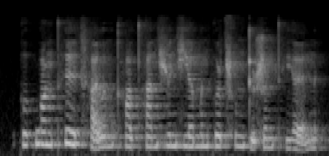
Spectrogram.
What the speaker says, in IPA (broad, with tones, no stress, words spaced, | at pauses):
kɤ˧˥kwɑ˥˧ŋ t̪ʰe˥˩ɪ̯t͡sʰä̰˨˩ lɤ˧˥ŋkʰɑ˧ʊ̯ t̪ʰa˧˥nɕy˧˥nɕjɛ˧˥ mə˥nkɤ˥ʈ͡ʂʰʊ˥ŋt̪y̰˨˩ ʂə˧˥nt̪ʰjɛ̰˨˩˦n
